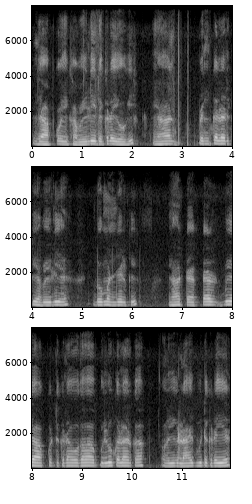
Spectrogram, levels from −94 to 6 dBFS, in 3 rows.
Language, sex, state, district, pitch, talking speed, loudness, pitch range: Hindi, male, Uttar Pradesh, Deoria, 160 Hz, 160 wpm, -25 LUFS, 150-165 Hz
